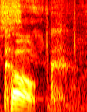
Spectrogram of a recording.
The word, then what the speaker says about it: Koch: Robert Koch. It's pronounced Coke. We know because of the Koch brothers.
